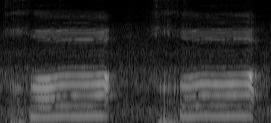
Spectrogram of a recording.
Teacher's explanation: اس میں تھوڑی سی کھردری آواز ہونی چاہیے ہلکی سی زیادہ نہیں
